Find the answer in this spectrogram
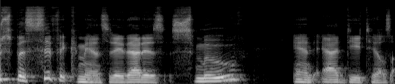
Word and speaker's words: Smoove: commands today that is smooth and add details i did not mispronounce that smoo s-m-o-o-v-e it's a combination of smooth and move you'll see how it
